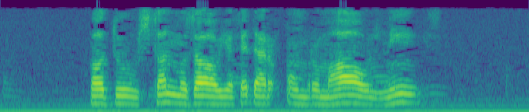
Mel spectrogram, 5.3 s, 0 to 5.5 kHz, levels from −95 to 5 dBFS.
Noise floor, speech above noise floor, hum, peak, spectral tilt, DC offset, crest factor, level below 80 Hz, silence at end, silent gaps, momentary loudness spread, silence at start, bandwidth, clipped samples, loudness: -44 dBFS; 29 dB; none; 0 dBFS; -9 dB/octave; 2%; 16 dB; -54 dBFS; 0.9 s; none; 9 LU; 0.9 s; 5.4 kHz; under 0.1%; -15 LUFS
